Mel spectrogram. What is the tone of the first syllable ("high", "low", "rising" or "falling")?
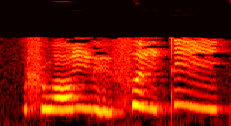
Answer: rising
